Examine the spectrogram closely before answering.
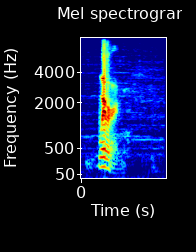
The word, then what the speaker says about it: Wyvern: How do you pronounce it? Wyvern? Wyvern? Wyvern.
